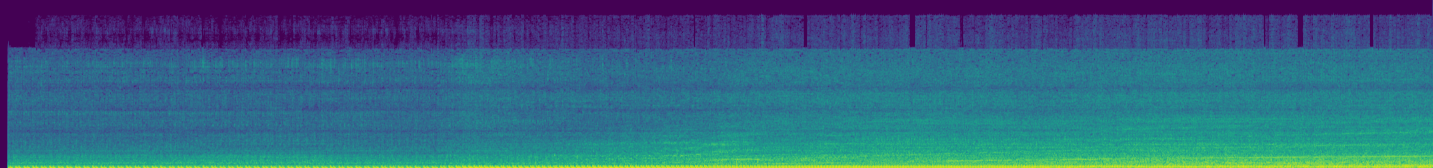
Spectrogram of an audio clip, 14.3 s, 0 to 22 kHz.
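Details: Can-Am Renegade 570, whining since new at 1000 km: engine pulls up and a thin whine climbs in pitch with speed, most obvious at 30–60 km/h under steady throttle; source unknown.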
